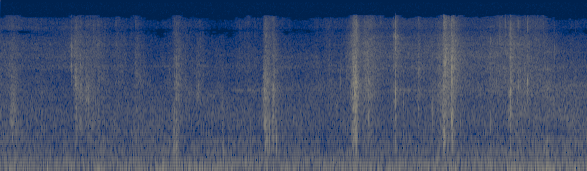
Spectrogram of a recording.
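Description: A hiker's footsteps on a rainforest trail covered in fallen leaves, irregular steps about every two-thirds of a second.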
